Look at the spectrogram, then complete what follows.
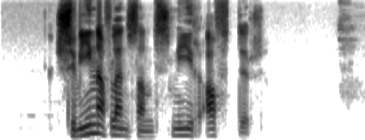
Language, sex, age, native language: Icelandic, male, 18-19, Icelandic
